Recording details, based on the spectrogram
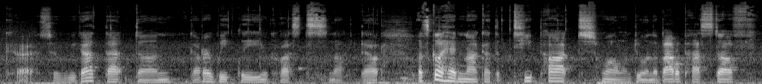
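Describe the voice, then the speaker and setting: A man's voice: on the low side, moderate pace, a bit bright. A man chatting casually and informally as he live streams a game, swearing mildly. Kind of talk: casual gaming stream chat. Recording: clearly noisy stream audio.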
